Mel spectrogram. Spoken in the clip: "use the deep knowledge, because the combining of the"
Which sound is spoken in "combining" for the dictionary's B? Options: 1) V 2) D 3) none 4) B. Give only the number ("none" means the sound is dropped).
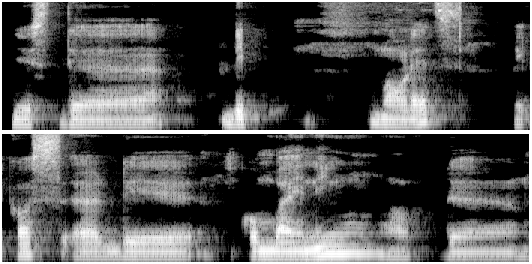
4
